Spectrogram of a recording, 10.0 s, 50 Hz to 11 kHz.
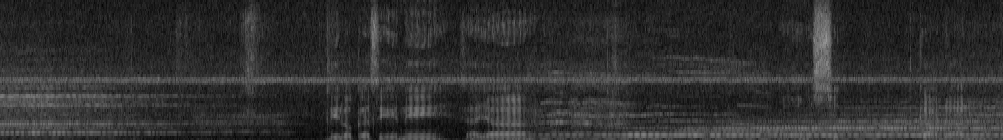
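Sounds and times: insects singing high-pitched: 0.0 - 10.0
held music: 5.2 - 10.0.

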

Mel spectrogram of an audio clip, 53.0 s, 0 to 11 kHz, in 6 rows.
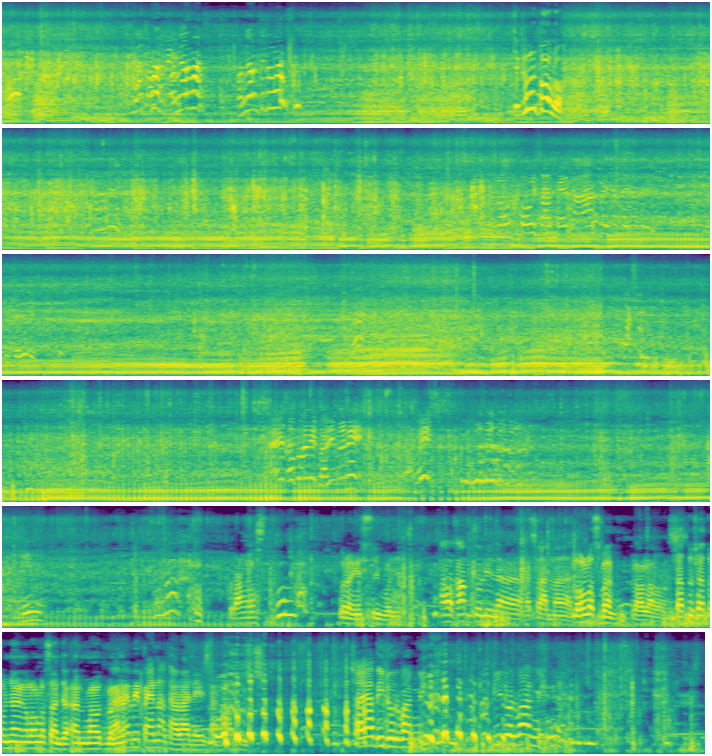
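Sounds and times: motorcycle engine revving: 0.0 - 47.3
people's voices: 45.2 - 53.0.

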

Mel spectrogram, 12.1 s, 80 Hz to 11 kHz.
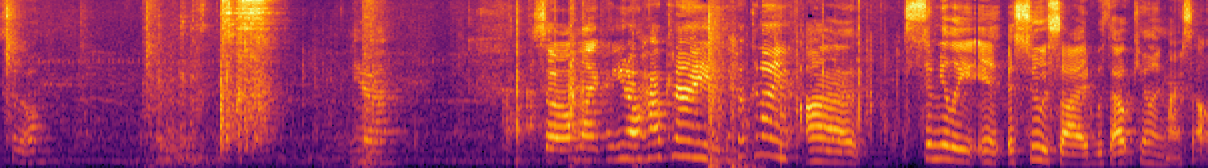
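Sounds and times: drawer pulled open: 1.4 - 4.2.

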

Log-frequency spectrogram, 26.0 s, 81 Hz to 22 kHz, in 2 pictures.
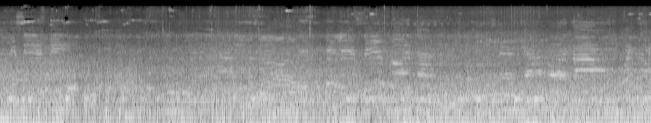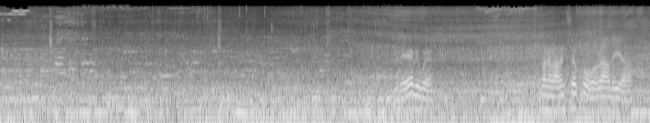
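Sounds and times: people's voices: 0.0 - 25.8
city bus: 0.0 - 26.0
music: 0.0 - 26.0
van engine pulling away: 16.9 - 26.0.

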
